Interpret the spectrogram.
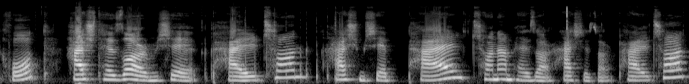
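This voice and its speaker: A woman's voice: mid-range voice, lively intonation, a bit bright. A woman teaching a Korean language lesson, explaining patiently and mixing Korean phrases into her explanations. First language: Persian.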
